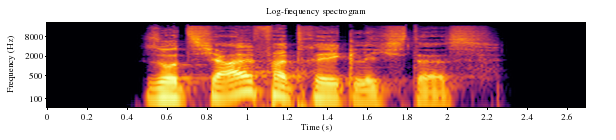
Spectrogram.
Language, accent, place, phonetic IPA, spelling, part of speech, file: German, Germany, Berlin, [zoˈt͡si̯aːlfɛɐ̯ˌtʁɛːklɪçstəs], sozialverträglichstes, adjective, De-sozialverträglichstes.ogg
- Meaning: strong/mixed nominative/accusative neuter singular superlative degree of sozialverträglich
